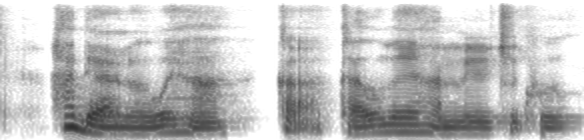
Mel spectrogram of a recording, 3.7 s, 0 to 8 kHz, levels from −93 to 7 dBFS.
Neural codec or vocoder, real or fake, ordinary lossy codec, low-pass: codec, 32 kHz, 1.9 kbps, SNAC; fake; none; 7.2 kHz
